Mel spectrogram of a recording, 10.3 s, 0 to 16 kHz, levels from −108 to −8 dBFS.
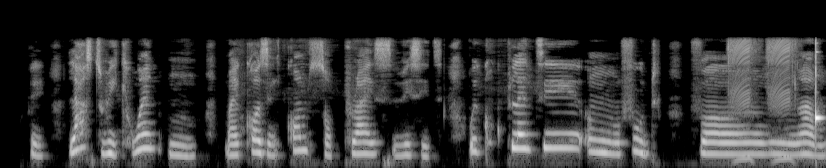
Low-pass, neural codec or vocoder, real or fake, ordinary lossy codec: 7.2 kHz; none; real; none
